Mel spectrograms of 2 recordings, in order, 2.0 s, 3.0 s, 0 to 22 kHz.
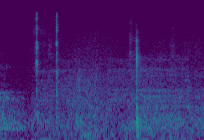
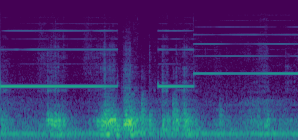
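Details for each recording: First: Bobcat S175 with no power to the cab, 12 volts back-fed from the battery by jumper wire; sharp isolated relay clicks as power reaches them and panel lights up, power present at fuse box but not reaching cab. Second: Bobcat S175 with no power to the cab: the continuity tester's tone drops out and returns as the exposed harness wire is wiggled, indicating an intermittent open circuit, possibly at a smushed spot in the wiring harness.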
